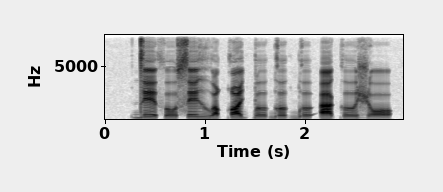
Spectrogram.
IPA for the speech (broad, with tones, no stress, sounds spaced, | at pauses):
d e˦˨ θ o˨ s e˦ ɣ u˨ qʷ i˦ k͡p ɤ˨ ɡ ɤ˦ ɡ͡b ɤ˨ ʔ a˦ k ɤ˨ ʒ ɔ˨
